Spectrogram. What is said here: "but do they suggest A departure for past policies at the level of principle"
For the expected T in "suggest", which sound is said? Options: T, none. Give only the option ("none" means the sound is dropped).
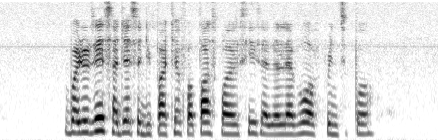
none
